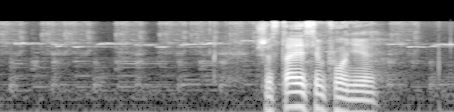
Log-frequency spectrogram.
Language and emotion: Russian, neutral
